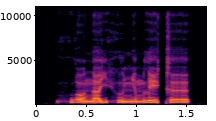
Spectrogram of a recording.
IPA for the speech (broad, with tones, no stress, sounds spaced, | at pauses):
h w ɔ˧˩ n a˨˦ j h u˧˩ ɲ ə˨˦ m l e˨˦ k əː˧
